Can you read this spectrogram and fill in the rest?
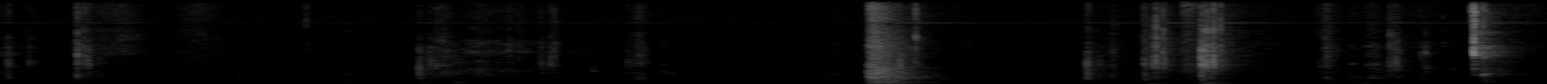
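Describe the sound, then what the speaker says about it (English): Numbers are keyed into a calculator: sparse, quiet button taps in small clusters, with a few sharper presses near the end, in a quiet room. "we're going to put this into our calculator here"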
